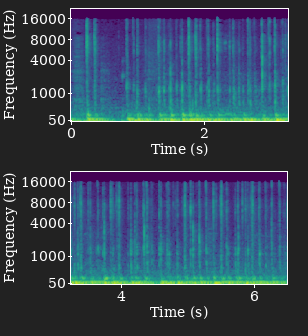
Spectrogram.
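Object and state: Plastic computer keyboard being typed on.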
